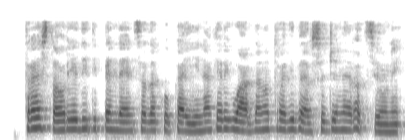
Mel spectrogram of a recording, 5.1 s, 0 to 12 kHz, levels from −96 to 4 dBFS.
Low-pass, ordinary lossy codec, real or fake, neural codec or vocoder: 7.2 kHz; AAC, 64 kbps; fake; codec, 16 kHz, 16 kbps, FreqCodec, smaller model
